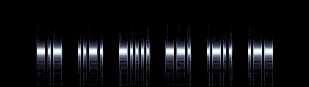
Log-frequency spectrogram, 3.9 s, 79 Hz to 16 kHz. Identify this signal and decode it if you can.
Morse code, heard as a keyed tone, about 36 wpm, spaced as for 25 wpm, 700 Hz. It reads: KF6GLW
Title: USA Call Signs - 6 Characters - 2x Character Spacing - 35wpm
